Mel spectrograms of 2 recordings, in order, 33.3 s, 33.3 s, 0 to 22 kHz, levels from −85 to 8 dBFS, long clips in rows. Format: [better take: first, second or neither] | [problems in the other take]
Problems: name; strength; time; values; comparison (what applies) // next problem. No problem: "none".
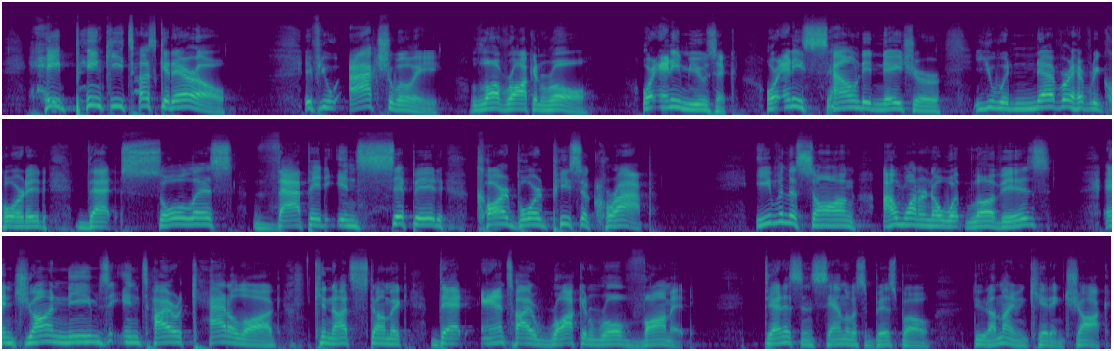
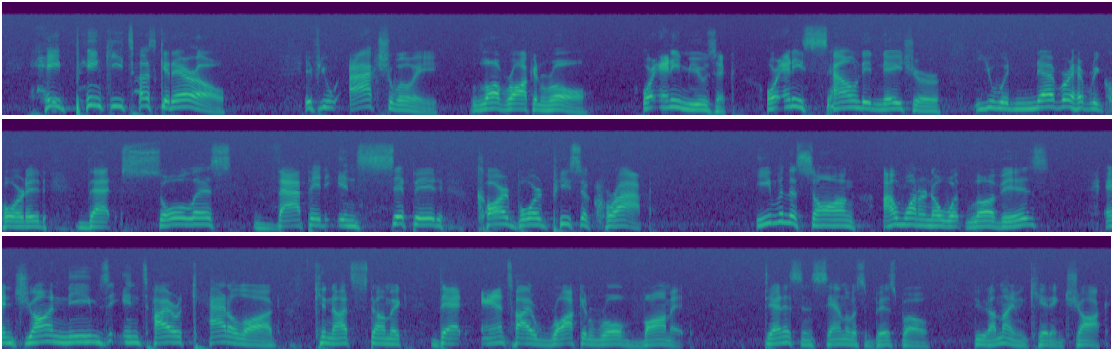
first | hiss; noticeable; throughout; 15 dB below the speech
